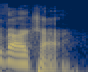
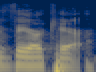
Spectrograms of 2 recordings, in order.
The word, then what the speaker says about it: varchar: I say varchar but some people say verare. That's fine. Rhymes with car bear right.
